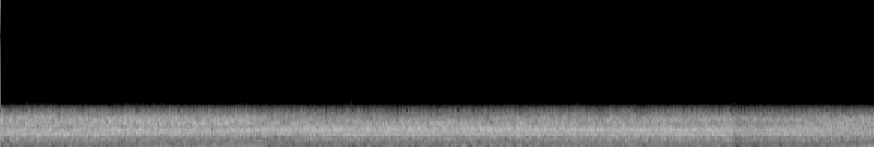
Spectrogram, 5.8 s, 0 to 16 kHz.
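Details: 2007 Audi A4 3.2 quattro petrol: steady droning hum over the running noise, often appearing when driven aggressively; cause unknown.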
